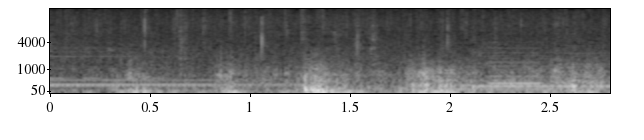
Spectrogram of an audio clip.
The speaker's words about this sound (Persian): باران ترانه ای بکر و وحشی است، رپ رپه تبل های آفریقایی است، زلزله وار می لرزاند.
